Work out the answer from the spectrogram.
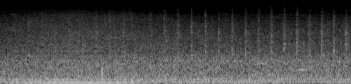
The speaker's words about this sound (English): The taxi drives off.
